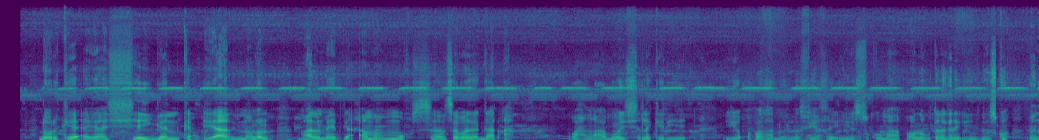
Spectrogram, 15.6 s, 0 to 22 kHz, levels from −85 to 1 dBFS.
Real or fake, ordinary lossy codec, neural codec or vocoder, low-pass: real; none; none; none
